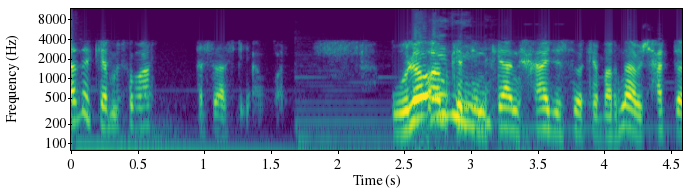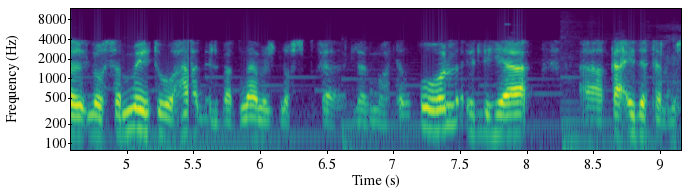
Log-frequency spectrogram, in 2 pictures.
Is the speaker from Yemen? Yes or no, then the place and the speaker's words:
yes; Yemen; هل في شبكات خاصة بدعم قيادات النساء مثلا عندنا في اليمن؟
